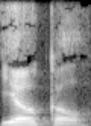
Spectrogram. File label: "yokel", us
